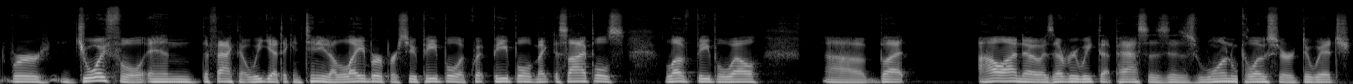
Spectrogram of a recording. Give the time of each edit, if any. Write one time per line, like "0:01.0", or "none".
0:12.4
